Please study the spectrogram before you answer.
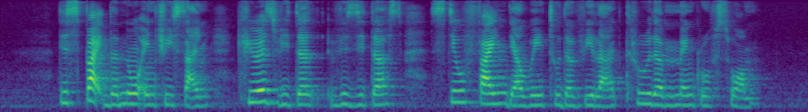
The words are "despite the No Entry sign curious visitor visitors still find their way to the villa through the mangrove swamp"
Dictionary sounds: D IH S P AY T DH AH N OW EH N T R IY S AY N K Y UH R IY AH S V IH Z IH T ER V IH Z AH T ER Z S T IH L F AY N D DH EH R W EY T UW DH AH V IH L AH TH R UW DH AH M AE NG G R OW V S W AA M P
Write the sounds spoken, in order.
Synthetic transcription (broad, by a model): D IH S P AY T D AH N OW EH N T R IY S AY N K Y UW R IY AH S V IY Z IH T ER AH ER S T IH L F AY N D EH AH W EY T UW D AH V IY L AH T R UW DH AH M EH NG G R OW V S W AA M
